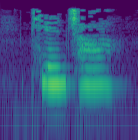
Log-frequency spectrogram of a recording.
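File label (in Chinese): "偏差", Mandarin Chinese; chinese flashcards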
